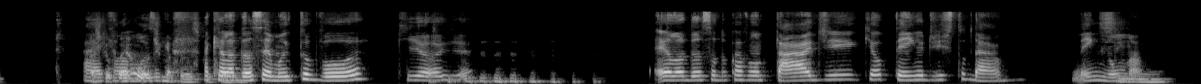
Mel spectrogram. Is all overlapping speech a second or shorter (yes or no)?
no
